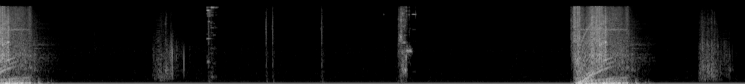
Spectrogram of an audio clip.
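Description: A loud electronic whoosh sounds twice and falls away.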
